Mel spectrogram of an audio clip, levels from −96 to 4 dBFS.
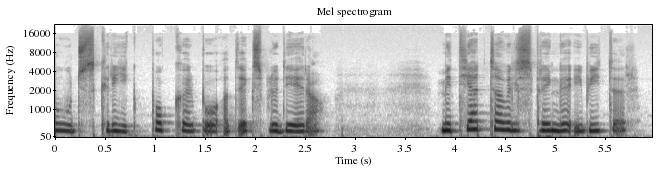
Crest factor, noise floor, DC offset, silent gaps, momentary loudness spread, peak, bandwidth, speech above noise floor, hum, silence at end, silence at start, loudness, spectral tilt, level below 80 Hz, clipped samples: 16 dB; -52 dBFS; under 0.1%; none; 7 LU; 0 dBFS; 19.5 kHz; 36 dB; none; 0.25 s; 0 s; -17 LUFS; -5 dB/octave; -46 dBFS; under 0.1%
